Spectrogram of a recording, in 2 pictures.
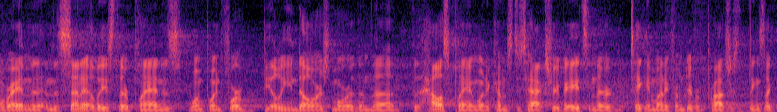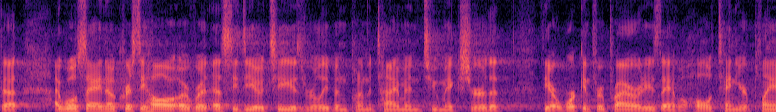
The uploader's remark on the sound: Live from Sumter Original Brewery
